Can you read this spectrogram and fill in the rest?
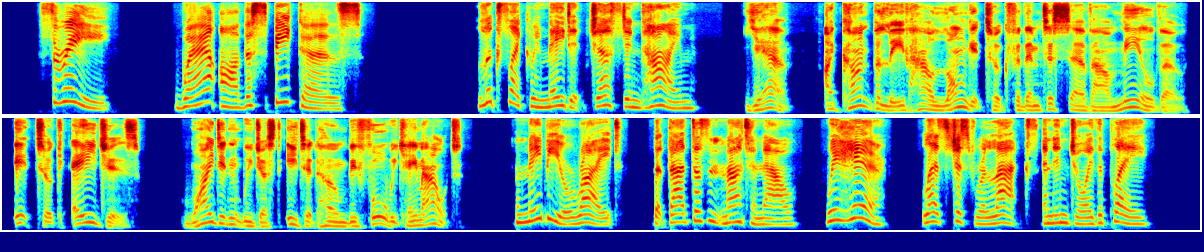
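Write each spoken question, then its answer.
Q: Where are the speakers?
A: At the theatre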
